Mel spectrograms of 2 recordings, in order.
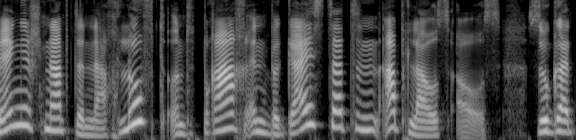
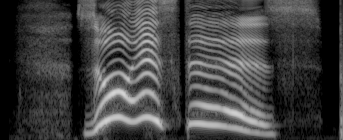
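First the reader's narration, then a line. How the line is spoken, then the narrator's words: Roaring shout. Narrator (German): brüllte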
